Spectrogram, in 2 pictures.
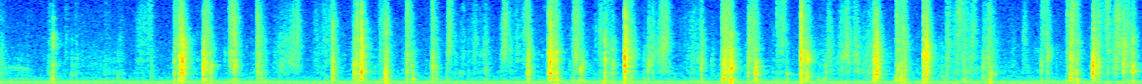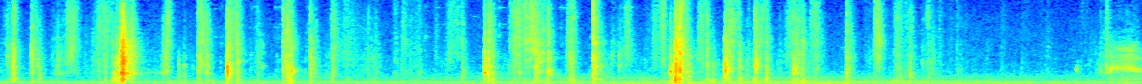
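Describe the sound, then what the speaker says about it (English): A deck of affirmation cards is shuffled by hand in a quiet room, repeated soft riffling flicks and taps in irregular bursts, close and fairly quiet over a faint steady hum. "I'm going to pull a couple of affirmation cards"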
